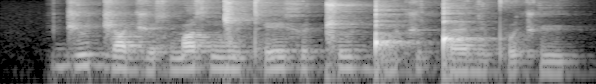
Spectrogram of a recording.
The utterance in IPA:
d͡ʒɯ d͡ʒɑd͡ʒøsmɑs ŋ͡ǀytʼe xøǁɯ ɡ͡ǃu t͡ʃuǃæ døpʼot͡ʃʼy

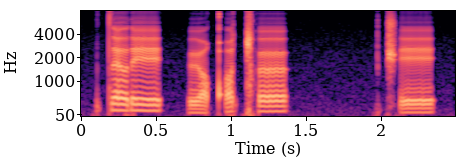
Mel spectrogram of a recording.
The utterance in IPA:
tɛ˦ə̯ɾe˦ | ø˨ʊ̯qʼo˦ǀʰœ˦ | t͡ʃʼe˧

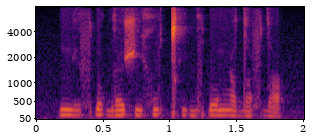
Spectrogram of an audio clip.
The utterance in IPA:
ne̤fɗoɡ œ ʃixuǀʰi ɡṳɗoŋe dˤɵfdˤe

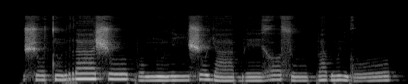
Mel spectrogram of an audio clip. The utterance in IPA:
ʃo˨tũ˨raː˦ ʃoː˦bo˨ŋũ˨ liː˨ʃo˦jaː˨beː˨ ɣɔ˦suː˨ba˦ ɡʷĩ˦ɡoː˨˦

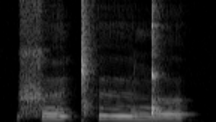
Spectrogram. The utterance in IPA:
ʂøǀʰʉːŋ͡ǃɵ

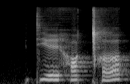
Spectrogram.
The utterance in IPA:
tʲe hɒǀʰʌ

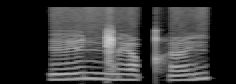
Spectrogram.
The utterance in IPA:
eŋ͡ǁẽqʰĩ

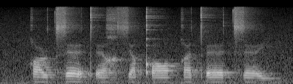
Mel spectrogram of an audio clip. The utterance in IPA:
qə˞d͡zɛ tʼɛʁsɪqʼɔ qɪtʼɛ d͡zɛj

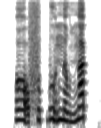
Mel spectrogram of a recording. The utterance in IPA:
ɣɔ̰˧˨ fə˨˩p̚ɣṵ˧˨nə˨˩w na˦˥k̚

